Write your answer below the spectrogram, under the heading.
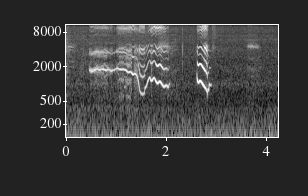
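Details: Newborn pug puppy named Chestnut, hungry on his first day home, eating for the first time: a few thin whistled squeaks that slide up and down, the last one short and loud, over low background hum.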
